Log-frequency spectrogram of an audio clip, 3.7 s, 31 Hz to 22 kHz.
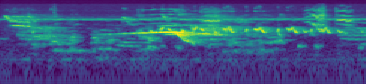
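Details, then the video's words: Sooty-headed bulbuls, wild against caged, trading song: a bright liquid whistled phrase rising then falling, followed by quick bubbling chirps. "jongangan gacor 1 Liar Vs 2 Sangkar"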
